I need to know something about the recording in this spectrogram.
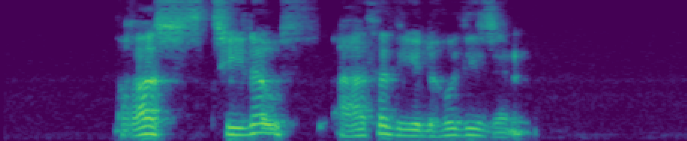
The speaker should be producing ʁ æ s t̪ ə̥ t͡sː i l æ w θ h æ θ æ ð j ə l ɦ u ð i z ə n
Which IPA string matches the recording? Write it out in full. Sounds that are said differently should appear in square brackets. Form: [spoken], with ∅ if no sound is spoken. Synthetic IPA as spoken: ʁ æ s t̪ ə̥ t͡sː i l æ w θ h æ θ æ ð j ə l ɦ u ð i z ə n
